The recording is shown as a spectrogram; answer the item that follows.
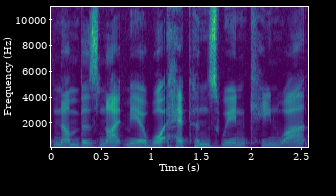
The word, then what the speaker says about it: quinoa: nightmare what happens when quinoa not pronounced quoa and rice have a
